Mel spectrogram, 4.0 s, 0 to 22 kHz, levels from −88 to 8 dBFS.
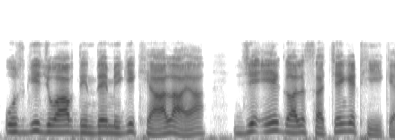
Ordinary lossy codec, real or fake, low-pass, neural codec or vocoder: none; fake; 7.2 kHz; codec, 16 kHz, 16 kbps, FunCodec, trained on LibriTTS, 50 frames a second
